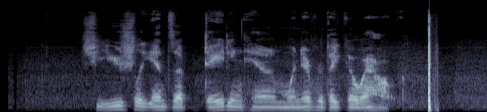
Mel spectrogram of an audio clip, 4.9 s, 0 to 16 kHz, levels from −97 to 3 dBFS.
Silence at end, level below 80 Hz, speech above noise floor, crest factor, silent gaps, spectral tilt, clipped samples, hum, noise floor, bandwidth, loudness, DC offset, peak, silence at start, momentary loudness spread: 0.5 s; -54 dBFS; 35 dB; 30 dB; none; -5 dB/octave; under 0.1%; none; -67 dBFS; 11.5 kHz; -29 LUFS; under 0.1%; 0 dBFS; 0.85 s; 15 LU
